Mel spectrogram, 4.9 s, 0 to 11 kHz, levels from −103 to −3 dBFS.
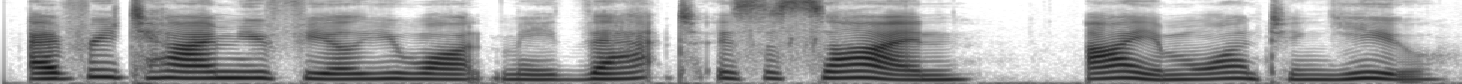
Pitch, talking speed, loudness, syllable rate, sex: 215 Hz, 185 wpm, -19 LUFS, 4.2 syllables/s, female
